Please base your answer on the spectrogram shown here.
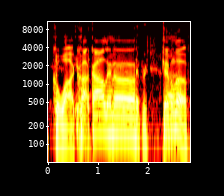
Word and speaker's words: Kawhi: Kyle. Not Kyle. What did I say his name? Kawhi.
